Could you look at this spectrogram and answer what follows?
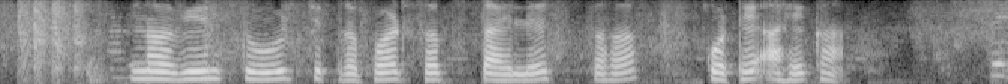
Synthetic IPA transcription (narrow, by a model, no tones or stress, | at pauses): nəʋiːnt̪uɽt͡ɕit̪ɾəpəɽsəbsʈ̪ajlessəɦəkoʈʰeʔa̰ɦeka̰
